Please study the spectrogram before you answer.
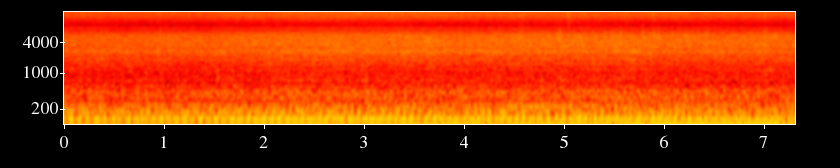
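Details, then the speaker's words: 1959 Frigidaire Custom Imperial Multimatic washer running without clothes or water because the motor capacitor blew, entering high-speed spin (up to 850) as the rear solenoid clicks in: an even, steady rumbling whir with no knocking or banging; normal spin. "And now it's going into high speed. You hear that toonk? That was a solenoid in the back side of the machine that clicked in and it makes it go into high-speed spin."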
